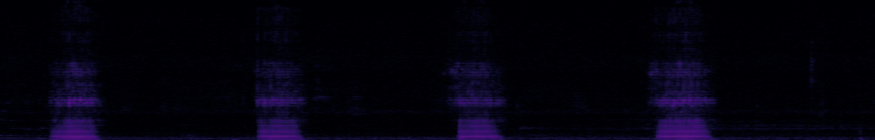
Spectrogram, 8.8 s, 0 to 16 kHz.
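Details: Four loud, rough, buzzing snores about every two seconds, near 30 a minute, from a dog in a quiet room; snoring.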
